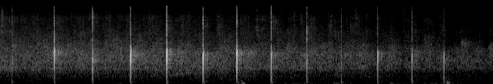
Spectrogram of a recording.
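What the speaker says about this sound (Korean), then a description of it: "하나님께 영광의 박수를 올려드립니다." A church congregation claps in sparse, sharp claps ringing out one by one in a roomy space, irregular and fairly loud, thinning out toward the end rather than a full crowd ovation.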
